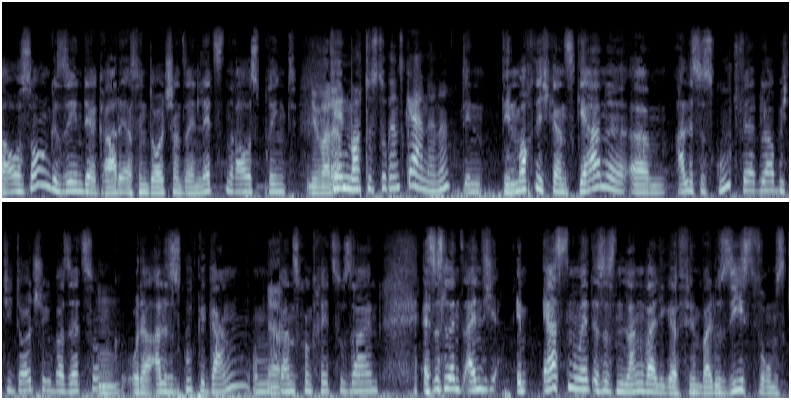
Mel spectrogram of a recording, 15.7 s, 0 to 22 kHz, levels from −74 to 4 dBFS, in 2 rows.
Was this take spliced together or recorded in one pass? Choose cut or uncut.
uncut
